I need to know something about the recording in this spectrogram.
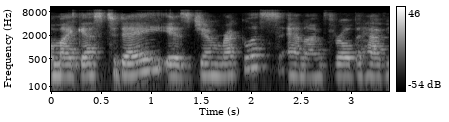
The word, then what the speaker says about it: Reklis: First of all, that last name is correct. It's Reklis. Reklis. It's not quite spelled the same way that it sounds, but it's been a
